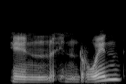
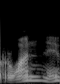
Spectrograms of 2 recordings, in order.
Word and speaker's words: Rouen: Entonces decía que estábamos en Rouen, o Rouen, pronunciado en francés, ya me perdonaréis por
